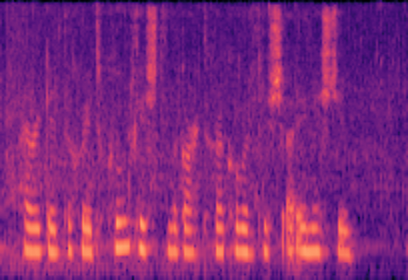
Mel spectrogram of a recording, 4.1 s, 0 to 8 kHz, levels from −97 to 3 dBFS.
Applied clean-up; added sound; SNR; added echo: none; Toilet flush; 19 dB; none.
